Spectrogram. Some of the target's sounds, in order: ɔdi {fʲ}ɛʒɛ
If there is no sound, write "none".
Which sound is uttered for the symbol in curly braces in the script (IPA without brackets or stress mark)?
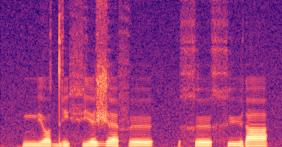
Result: fʲ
